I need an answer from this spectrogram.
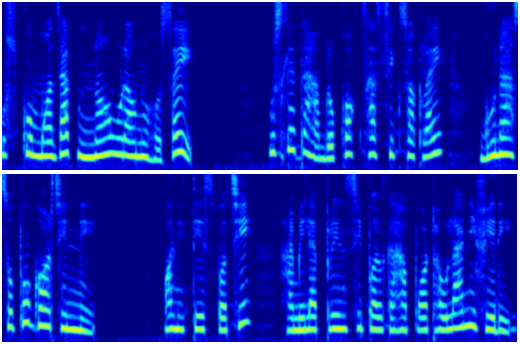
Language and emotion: Nepali, fearful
